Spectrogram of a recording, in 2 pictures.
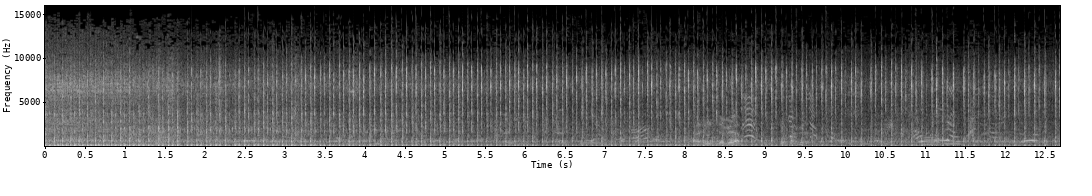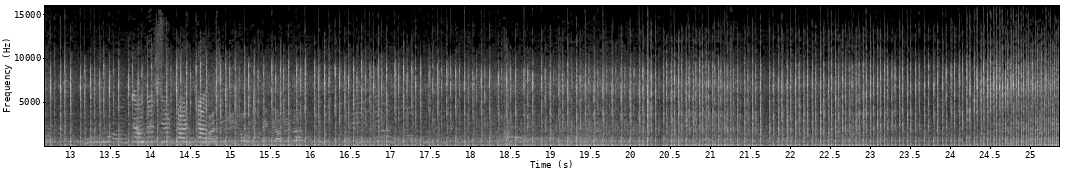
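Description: A motorcycle engine idles with a deep, loud rumble.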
